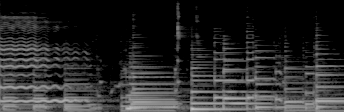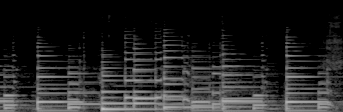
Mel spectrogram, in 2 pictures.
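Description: A soprano holds a sung note with vibrato that ends about a second and a half in. Then a solo acoustic guitar plays an instrumental passage, plucked melody notes and chords over bass notes.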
